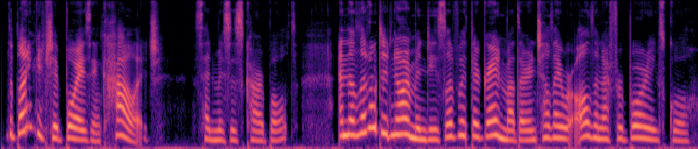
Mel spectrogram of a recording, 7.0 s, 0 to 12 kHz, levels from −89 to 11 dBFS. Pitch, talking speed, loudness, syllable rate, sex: 270 Hz, 230 wpm, -17 LUFS, 6.7 syllables/s, female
